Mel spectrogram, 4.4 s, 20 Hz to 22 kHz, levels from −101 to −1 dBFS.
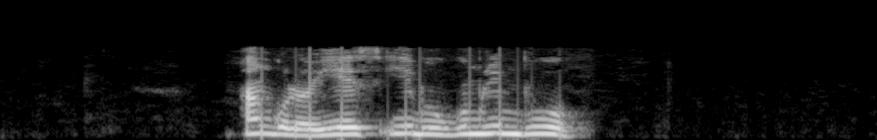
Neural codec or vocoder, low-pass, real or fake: none; 5.4 kHz; real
